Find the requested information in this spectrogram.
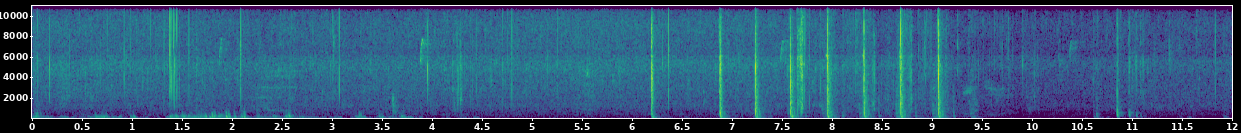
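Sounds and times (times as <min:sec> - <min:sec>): sharp knocks: 0:06.2 - 0:09.4.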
